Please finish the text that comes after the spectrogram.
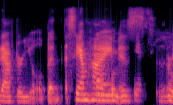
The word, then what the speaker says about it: Samhain: right after you'll but samheim is or samhain don't quote me on pronunciations i thought it was like so wayne yeah it is i'm going to be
